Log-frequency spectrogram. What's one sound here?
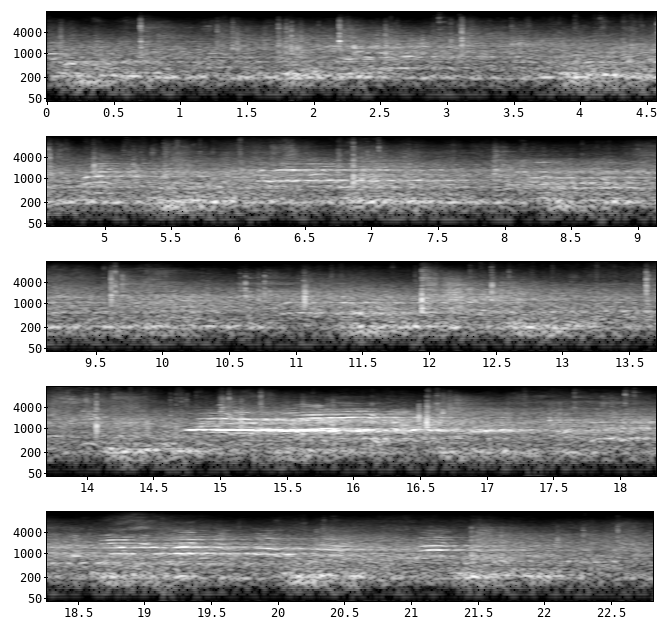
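Hockey sticks click and clack against the puck.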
